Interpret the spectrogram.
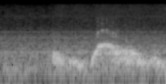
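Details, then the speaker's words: Normal middle hepatic vein Doppler on an adult male during breath-hold: rising and falling whooshing flow sounds, a classic upside-down W waveform with hepatofugal flow. "we have a classic hepatic vein Doppler waveform here but we have our upside-down W which is what we want to see a blood leaving the liver which is hepatic fugal"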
